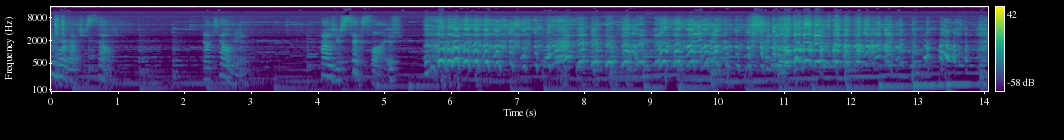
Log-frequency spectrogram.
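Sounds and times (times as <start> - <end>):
background music: 0.0 - 14.0
women laughing: 5.6 - 14.0.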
